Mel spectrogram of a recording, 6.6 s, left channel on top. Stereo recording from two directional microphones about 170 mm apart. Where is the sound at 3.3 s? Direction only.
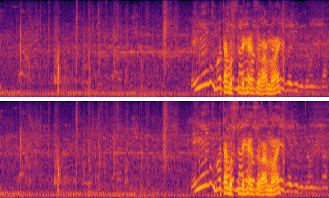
20° left (ahead or behind).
